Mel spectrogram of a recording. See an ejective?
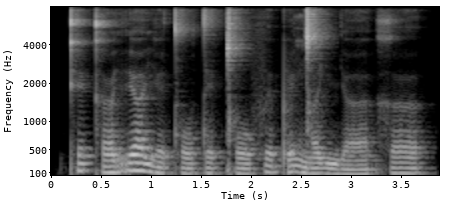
yes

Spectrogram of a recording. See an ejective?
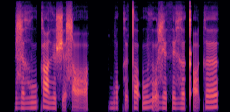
yes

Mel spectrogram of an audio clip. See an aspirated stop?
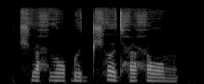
yes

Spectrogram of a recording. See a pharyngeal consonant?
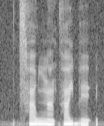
no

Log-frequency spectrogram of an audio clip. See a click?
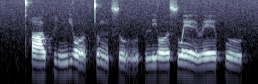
no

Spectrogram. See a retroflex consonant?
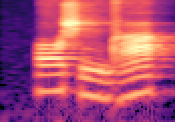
no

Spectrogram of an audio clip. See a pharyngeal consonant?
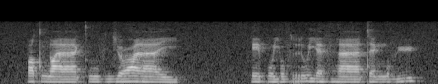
yes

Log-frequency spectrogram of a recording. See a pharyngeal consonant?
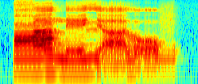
yes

